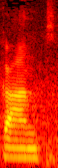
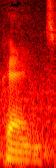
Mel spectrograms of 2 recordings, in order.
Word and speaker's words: can't: নট, সো ক্যান নট, কান্ট অর ক্যান্ট, okay, both pronunciation is correct, ক্যান্ট is American and কান্ট is British, okay.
